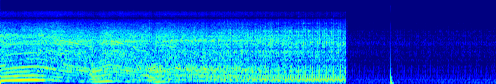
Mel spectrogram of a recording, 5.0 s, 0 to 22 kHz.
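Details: G366 two-stroke chainsaw on dyno after big carb swap, still warm, tuned to about the same as before: surges and sags, revs climbing then falling back, then cuts off; bogging, a major part missed in the swap.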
